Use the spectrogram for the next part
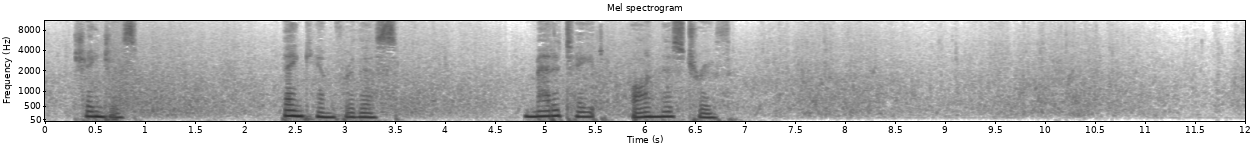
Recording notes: Relax to the sounds of lake waves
